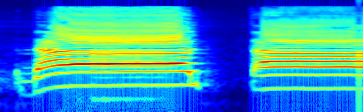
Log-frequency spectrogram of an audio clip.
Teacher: इसका मखरज है जबान की नोक और ऊपर के दांतों की जड़ से अदा होता है। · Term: हुरूफ़े नितइया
